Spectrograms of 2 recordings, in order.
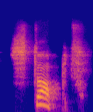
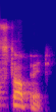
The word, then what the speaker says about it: stopped: Visited, loved, not love it, loved, enjoyed, not enjoy it, studied, not study it. You don't pronounce it that much. Studied, stopped, stopped, stopped, not stop it.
